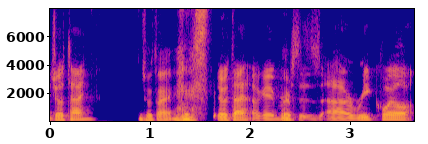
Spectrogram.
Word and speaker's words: Jotai: Jotai, yes.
